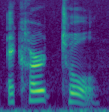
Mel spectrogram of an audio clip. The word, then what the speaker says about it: Eckhart Tolle: Alright, so the guy's name is Eckhart Tolle. That's spelled E-C-K-H-A-R-T T-O-L-L-E.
